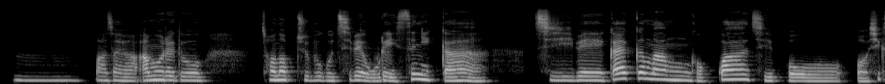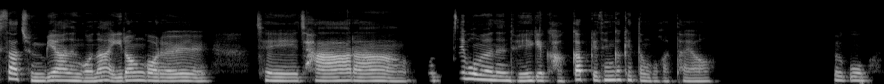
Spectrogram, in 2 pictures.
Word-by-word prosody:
음 180 -2 -10
맞아요. 180 -3 -4
아무래도 185 -2 0 0.5
전업주부고 200 -3 -2
집에 190 +3 -2
오래 165 +1 -2
있으니까 170 -4 -1 0.4
집에 185 -1 -2
깔끔한 240 -6 +2
것과 220 +8 +1
집 170 -6 -8
어 155 -2 -3
어 145 -1 -3
식사 245 - +2
준비하는 180 -3 +2
거나 170 +5 +3
이런 185 +4 +3
거를 165 -2 +1 0.4
제 170 -3 +1
자아랑 170 -2 +3
어찌보면 205 +1 +1
되게 175 +1 0
가깝게 190 +6 0
생각했던 205 -3 -1
것 155 - -7
같아요. 150 -1 -6 1.1
그리고 180 -2 -3
180 Hz, 225 characters per minute, -23 LUFS, 165-195 Hz, 1.1 s, 거나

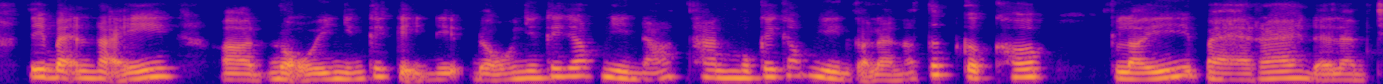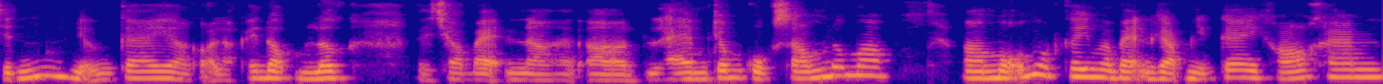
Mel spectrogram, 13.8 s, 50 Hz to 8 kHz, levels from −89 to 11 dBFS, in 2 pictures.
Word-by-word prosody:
thì 230 - +7
bạn 210 -2 +3
hãy, 210 +6 +2 0.2
ờ, 165 -1 -1
đổi 170 -2 +2
những 185 0 0
cái 240 +3 -1
kỷ - - -1
niệm, 170 - -4
đổi 160 +1 -3
những 200 +1 +1
cái 245 - +1
góc 255 +1 -1
nhìn 205 -6 +3
đó 175 +7 -8
thành 220 -4 -1
một 205 - +3
cái 235 - +2
góc 265 +2 -9
nhìn, 200 -8 +2
gọi - - -4
là, 150 - -4
nó 155 +4 -10
tích 295 - +3
cực 200 -2 +1
hơn. 235 0 +3 0.4
Lấy 185 +5 +3
bà 165 -3 -2
ra 190 +4 -1
để 155 - -2
làm 160 -1 -5
chính 230 +8 -1
những 165 -4 -2
cái, 200 +1 0
à, 190 -3 -1
gọi - - -5
là, - - -9
cái 200 - -5
động 200 -2 +3
lực 195 +2 +3 0.4
để 155 - -15
cho 175 +4 -5
bạn, 170 +1 -2
ờ, 155 -1 -4
ờ, 150 -1 -3
làm 170 +2 -1
trong 210 +3 +1
cuộc 185 -5 -1
sống, 200 +4 +2
đúng 270 +1 -1
không? 270 -1 0 0.4
Ờ, 200 -1 +3
mỗi 200 +2 +5
một 290 0 +4
khi 235 -1 +5
mà 225 -2 +4
bạn 195 -2 +2
gặp 180 -1 +1
những 175 -3 -2
cái 220 +1 0
khó 190 +1 0
khăn 225 0 0
195 Hz, 270 wpm, -21 LUFS, 175-225 Hz, 0.4 s, thì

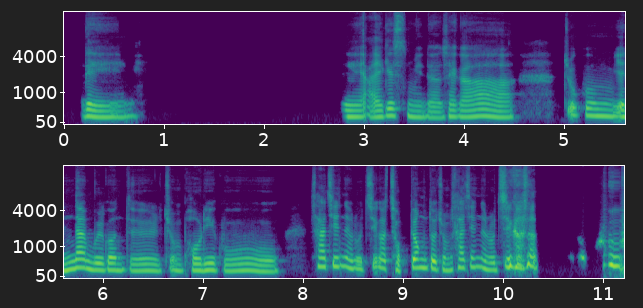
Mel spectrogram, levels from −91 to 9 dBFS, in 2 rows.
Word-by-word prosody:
네. 170 0 -1 2.0
네. 170 -1 0
알겠습니다. 170 -4 -2
제가 170 -1 -1 0.5
쪼금 190 -3 -1
옛날 235 +7 +5
물건들 180 -3 +1
좀 170 - -5
버리고 175 -3 0 0.2
사진으로 275 -3 +1
찍어 240 - -1
젖병도 245 +1 +3
좀 190 -4 -2
사진으로 245 -3 -1
찍어서 280 - +4
해 290 - +2 0.8
놓고 290 - +5
185 Hz, 215 characters per minute, -19 LUFS, 170-215 Hz, 2.0 s, 옛날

